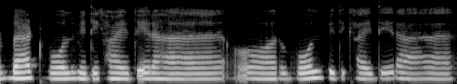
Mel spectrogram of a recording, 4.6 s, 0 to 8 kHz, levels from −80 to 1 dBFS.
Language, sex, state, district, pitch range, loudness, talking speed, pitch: Hindi, female, Jharkhand, Palamu, 195-205 Hz, -19 LUFS, 185 wpm, 200 Hz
